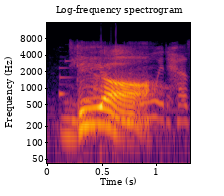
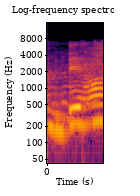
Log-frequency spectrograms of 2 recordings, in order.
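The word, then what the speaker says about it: Dehya: दिया अरे दिया नाम है यार डिया नहीं दिया दिया लोल दिया नाम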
